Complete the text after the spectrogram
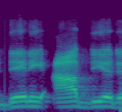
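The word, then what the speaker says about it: Deni Avdija: and he's trying to pass the ball to Denny Abdia. Did I say his name right, Clinton? You actually watched these guys play basketball. – Yes, you did, and unfortunately, right, I do watch these guys play.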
